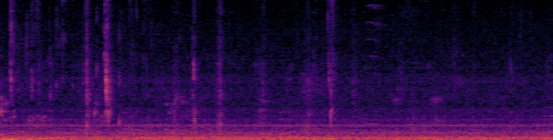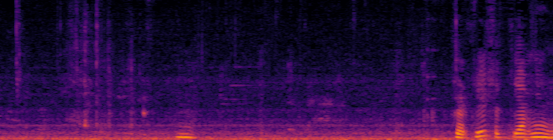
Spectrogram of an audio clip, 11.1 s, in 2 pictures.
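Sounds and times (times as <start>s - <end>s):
person chewing food: 0.0s - 3.7s, 5.0s - 10.1s
steady low hum: 0.0s - 11.0s.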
